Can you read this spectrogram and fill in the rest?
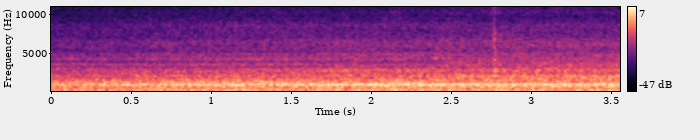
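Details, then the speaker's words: Llano RGB laptop cooler at less than halfway: a loud, steady rushing roar with a faint constant whistle. The fans are excessively loud, more noise-maker than cooler. "It's very effective as a noise making machine, but maybe not necessarily as a cooler, I don't know."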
